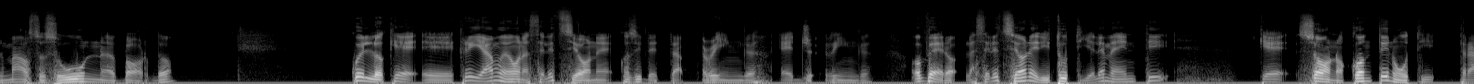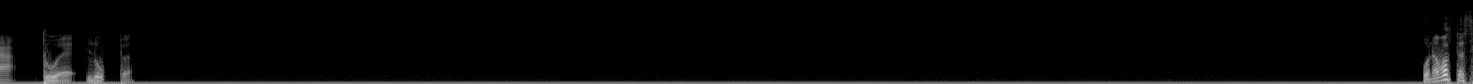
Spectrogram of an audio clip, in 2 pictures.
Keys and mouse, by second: 1.6-5.8 drag, 11.2 ctrl+Tab, 13.3-14.4 drag, 25.4 ctrl+Tab.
